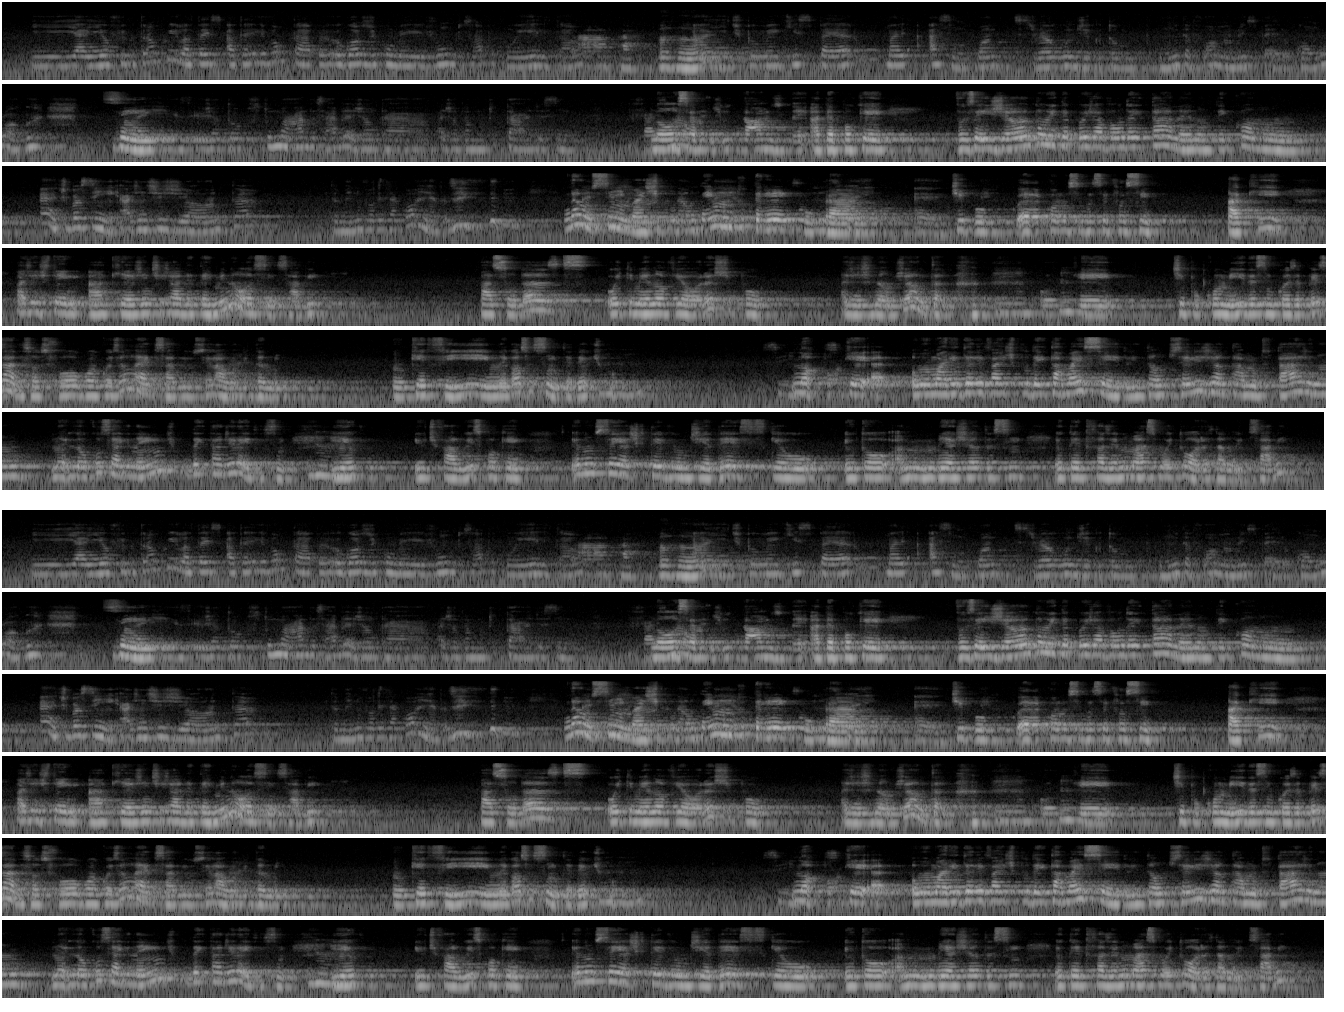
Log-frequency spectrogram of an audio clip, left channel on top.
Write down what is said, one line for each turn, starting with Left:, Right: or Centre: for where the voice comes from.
Right: E aí eu fico tranquila até, es- até ele voltar. Pra, eu gosto de comer junto, sabe? Com ele e tal.
Left: Ah, tá. aham.
Right: Aí, tipo, eu meio que espero. Mas, assim, quando, se tiver algum dia que eu tô com muita fome, eu não espero, eu como logo.
Left: Sim.
Right: Mas eu já tô acostumada, sabe, a jantar, a jantar muito tarde, assim. E faz
Left: Nossa,
Right: mal,
Left: é muito
Right: né? Tipo.
Left: tarde, né? Até porque vocês jantam e depois já vão deitar, né? Não tem como.
Right: É, tipo assim, a gente janta. Também não vou deitar correndo, <laughs> assim.
Left: Não,
Right: A gente
Left: sim,
Right: janta,
Left: mas, tipo,
Right: dá
Left: não
Right: um
Left: tem
Right: tempo.
Left: muito tempo
Right: Não
Left: para
Right: tem. É,
Left: Tipo,
Right: não tem.
Left: é como se você fosse aqui. A gente tem. Aqui a gente já determinou, assim, sabe? Passou das oito e meia, nove horas, tipo, a gente não janta,
Right: Hum,
Left: porque,
Right: uhum,
Left: tipo, comida, assim, coisa pesada, só se for alguma coisa leve, sabe? Um, Sei lá,
Right: aham,
Left: uma vitamina, um kefir, um negócio assim, entendeu? Tipo,
Right: uhum, sim,
Left: não,
Right: sim.
Left: porque eh, o meu marido, ele vai, tipo, deitar mais cedo, então, se ele jantar muito tarde, não, não, ele não consegue nem, tipo, deitar direito, assim.
Right: Aham,
Left: E eu te falo isso porque eu não sei, acho que teve um dia desses que eu, eu tô, a minha janta assim, eu tento fazer no máximo 8 horas da noite, sabe?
